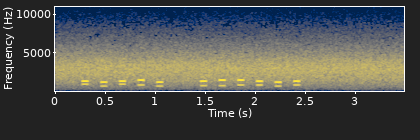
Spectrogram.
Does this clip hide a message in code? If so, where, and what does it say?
Yes: DTMF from 0.3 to 2.4 s, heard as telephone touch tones, dialled by machine, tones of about 60 ms, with phone line noise. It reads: 01091 569818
